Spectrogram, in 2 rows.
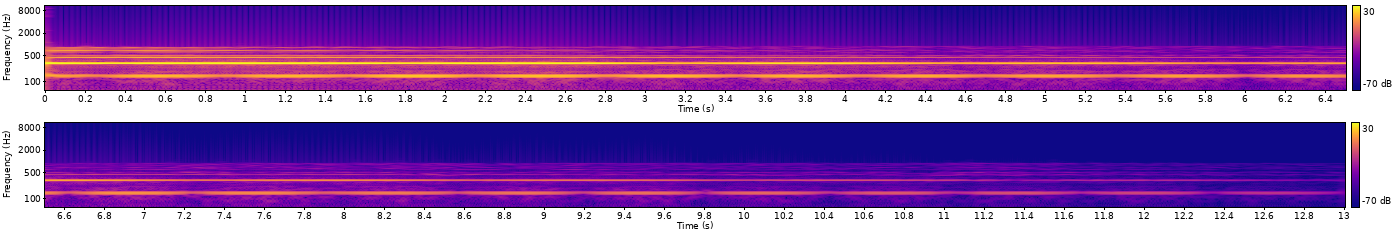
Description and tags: temple bell 002
Sound of a 1200 lbs. Japanese Temple Bell. Cast in 1532 and made of bronze. Recording from 2023 New Years Public bell ringing ceremony. San Francisco. medium receding tone. Mono
Buddhist, Japanese, bell, church, meditation, prayer, temple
